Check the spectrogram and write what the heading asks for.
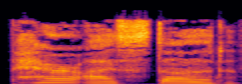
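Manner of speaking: ordinary delivery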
